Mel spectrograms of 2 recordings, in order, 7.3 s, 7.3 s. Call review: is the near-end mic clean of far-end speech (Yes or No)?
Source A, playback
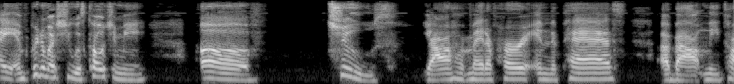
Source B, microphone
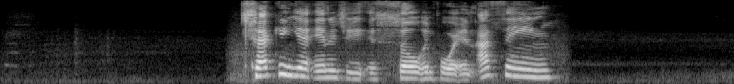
Yes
